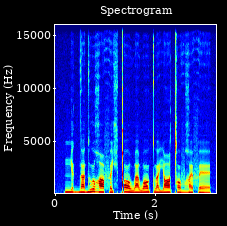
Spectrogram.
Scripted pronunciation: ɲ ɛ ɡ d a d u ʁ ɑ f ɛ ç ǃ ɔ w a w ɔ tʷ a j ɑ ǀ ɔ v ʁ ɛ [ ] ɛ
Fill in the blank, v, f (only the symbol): f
